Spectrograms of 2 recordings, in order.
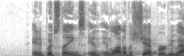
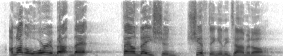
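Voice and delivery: louder, pitched-up pulpit push; preaching; 4 semitones higher, 6 dB louder than usual. Real, not acted. Pastor pressing the rock-foundation point, preaching louder. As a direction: drive the point home to the pews.

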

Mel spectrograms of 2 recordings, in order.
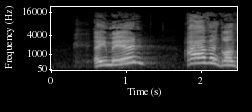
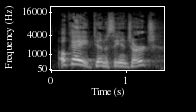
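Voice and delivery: ordinary talk

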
